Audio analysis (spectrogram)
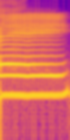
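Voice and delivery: may held high, flat and drawn out. A language teacher demonstrates a tone for learners to practise: high flat tone. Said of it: "Keep it flat and high".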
